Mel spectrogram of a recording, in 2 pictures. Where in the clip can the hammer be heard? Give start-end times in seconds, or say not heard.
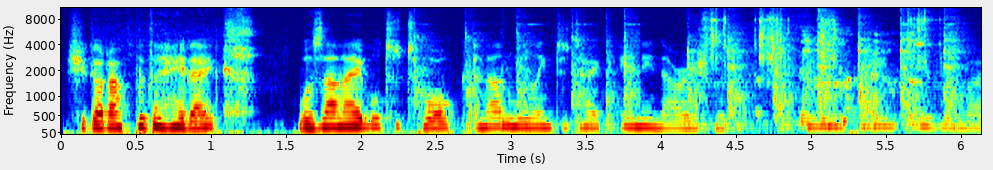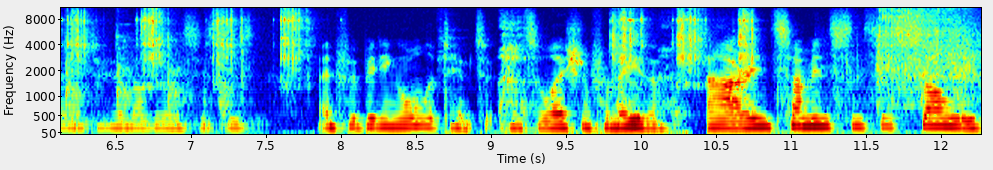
2.2-7.5.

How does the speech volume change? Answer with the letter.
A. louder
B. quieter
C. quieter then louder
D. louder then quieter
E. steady
C.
